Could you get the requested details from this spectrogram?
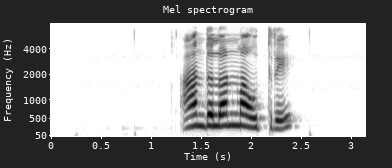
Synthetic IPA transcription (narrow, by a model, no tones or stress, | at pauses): and̪olʌnmãut̪ɾe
